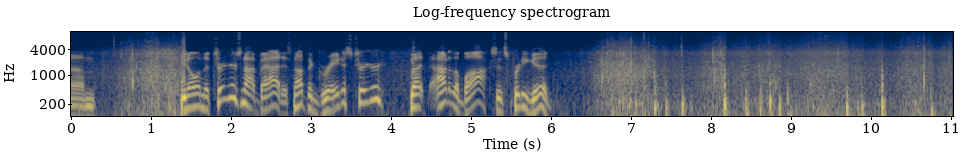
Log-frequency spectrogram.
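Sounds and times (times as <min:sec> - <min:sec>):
rain hissing: 0:00.0 - 0:11.0
drops tapping near microphone: 0:06.6 - 0:11.0.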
